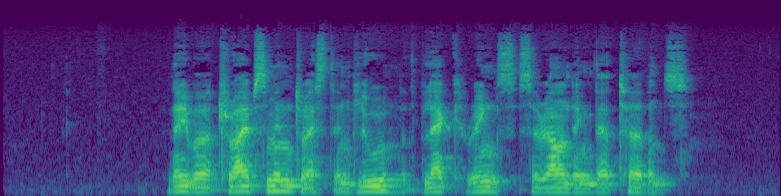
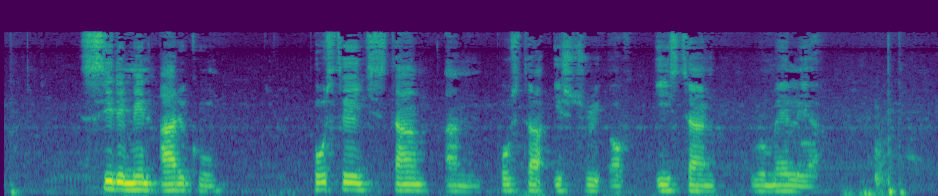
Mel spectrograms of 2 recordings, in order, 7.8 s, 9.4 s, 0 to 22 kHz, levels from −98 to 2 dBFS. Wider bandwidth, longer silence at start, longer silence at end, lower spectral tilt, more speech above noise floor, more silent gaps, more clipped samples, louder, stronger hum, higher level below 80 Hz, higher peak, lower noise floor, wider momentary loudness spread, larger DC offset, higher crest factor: about the same, 12 kHz vs 11.5 kHz; first, 1.7 s vs 0.1 s; first, 0.95 s vs 0.35 s; about the same, -5 dB/octave vs -5 dB/octave; first, 44 dB vs 37 dB; neither; neither; second, -23 LUFS vs -19 LUFS; neither; second, -58 dBFS vs -44 dBFS; about the same, -4 dBFS vs -2 dBFS; first, -67 dBFS vs -55 dBFS; second, 9 LU vs 19 LU; neither; about the same, 20 dB vs 18 dB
